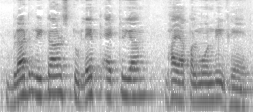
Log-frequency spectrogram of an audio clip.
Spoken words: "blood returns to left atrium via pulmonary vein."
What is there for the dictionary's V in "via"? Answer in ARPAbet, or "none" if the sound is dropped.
B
